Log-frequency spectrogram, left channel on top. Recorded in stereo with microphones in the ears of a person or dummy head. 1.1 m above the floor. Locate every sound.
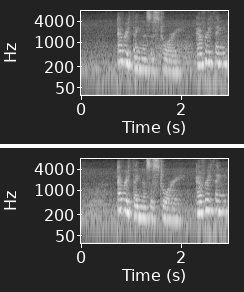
0.7 s a woman speaking: 45° right (ahead or behind), 1.3 m; by 2.9 s 75° right (ahead or behind), 2.5 m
